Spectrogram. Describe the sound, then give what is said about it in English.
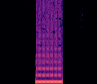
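The first ring of a phone call: one short burst of ringing over a call line, a steady, mid-pitched electronic tone with a slight buzzy flutter, lasting under half a second before cutting off into silence. “That's ring number one.”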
